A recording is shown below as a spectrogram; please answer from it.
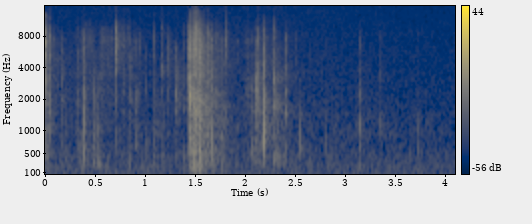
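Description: Clear plastic zip-top sample bag crinkling in the hands as a wax melt is handled: a run of short crackles with one louder rustle about a second and a half in, dying away over the last second or so.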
